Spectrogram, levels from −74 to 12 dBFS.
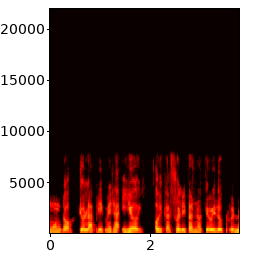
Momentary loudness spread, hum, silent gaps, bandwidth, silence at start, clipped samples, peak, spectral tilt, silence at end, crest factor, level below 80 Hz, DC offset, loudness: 5 LU; none; none; 8 kHz; 0 s; under 0.1%; -6 dBFS; -5.5 dB/octave; 0 s; 16 dB; -64 dBFS; under 0.1%; -21 LUFS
